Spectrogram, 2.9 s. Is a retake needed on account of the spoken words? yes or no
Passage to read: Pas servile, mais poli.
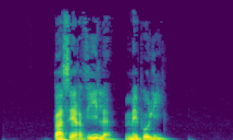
no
